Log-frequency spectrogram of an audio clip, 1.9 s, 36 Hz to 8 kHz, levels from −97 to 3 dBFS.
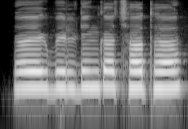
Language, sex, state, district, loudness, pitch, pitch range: Hindi, male, Jharkhand, Deoghar, -15 LUFS, 200 Hz, 200-205 Hz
